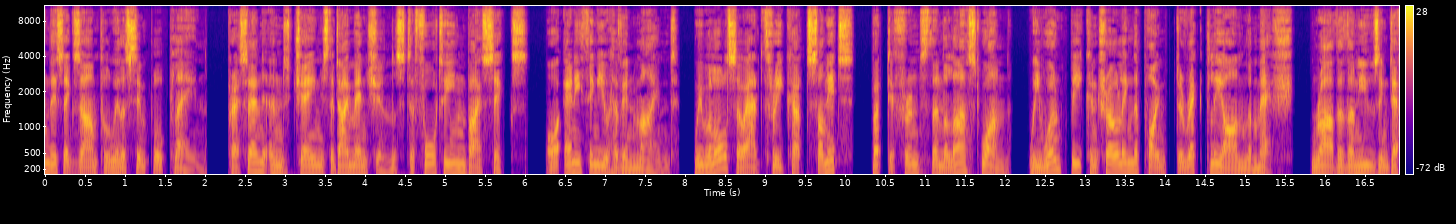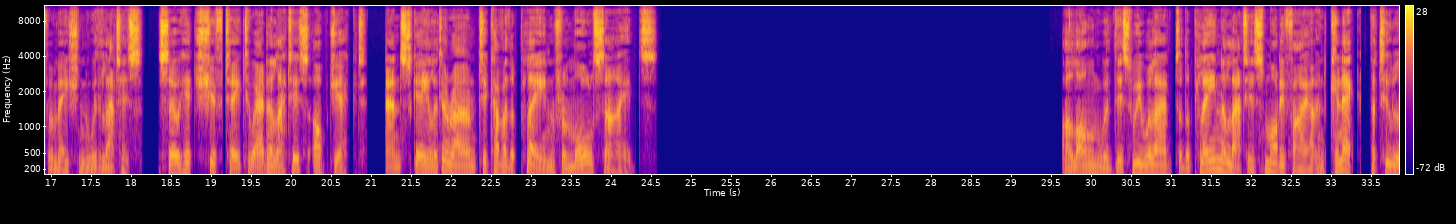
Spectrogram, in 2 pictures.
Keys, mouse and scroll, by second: 1.0 x, 2.0 shift+a, 3.9 KP_7, 4.5-4.8 scroll up 4, 5.1 click, 6.0-7.8 drag, 7.8-8.3 scroll down 6, 8.3-8.6 scroll up 1, 8.6 Tab, 9.4 ctrl+r, 14.2-14.6 scroll down 3, 14.6 middle click, 15.4-16.5 scroll up 3, 16.5 n, 16.7 Tab, 17.0 Tab, 17.2 click, 17.5 g, 17.6 Tab, 19.9 shift+a, 21.5 KP_7, 21.9 s, 24.0 s, 26.1-26.6 drag, 26.6-27.6 middle drag, 27.6 s, 30.0-30.7 middle drag, 30.7 click, 31.2-32.6 middle drag, 32.6 click, 33.1-33.8 drag.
